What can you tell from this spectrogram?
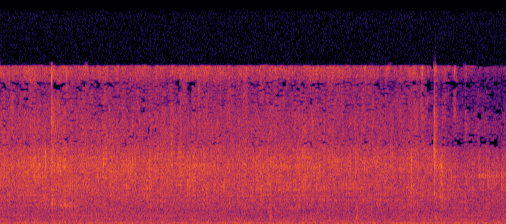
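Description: Chicken and broccoli sizzling in a frying pan beside a pot of fettuccine at a rolling boil, a steady hiss. The hiss turns duller near the end as jarred white sauce is poured into the pan.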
